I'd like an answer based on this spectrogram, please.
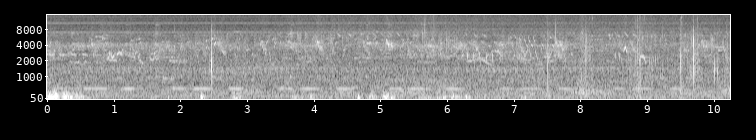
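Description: Quiet outdoor ambience: faint bird chirps from the trees, a short low tone repeating about twice a second, and a few scattered clicks and knocks, with a heavier thump right at the start.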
